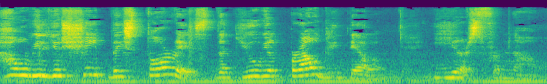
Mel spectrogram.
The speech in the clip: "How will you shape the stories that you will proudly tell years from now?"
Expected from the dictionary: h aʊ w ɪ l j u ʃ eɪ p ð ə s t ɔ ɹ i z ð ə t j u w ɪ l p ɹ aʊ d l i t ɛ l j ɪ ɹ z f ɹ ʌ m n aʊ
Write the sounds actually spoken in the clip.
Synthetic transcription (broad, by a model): h aʊ w ɪ l j u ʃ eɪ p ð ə s t ɔ ɹ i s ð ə t j u w ɪ l p ɹ aʊ d l i t ɛ l j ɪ ɹ s f ɹ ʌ m n aʊ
